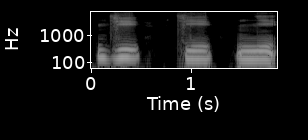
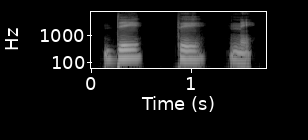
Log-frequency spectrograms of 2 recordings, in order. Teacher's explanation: když vidíte vedle sebe d, t, n plus měkké i, tak byste to měli vyslovovat měkce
